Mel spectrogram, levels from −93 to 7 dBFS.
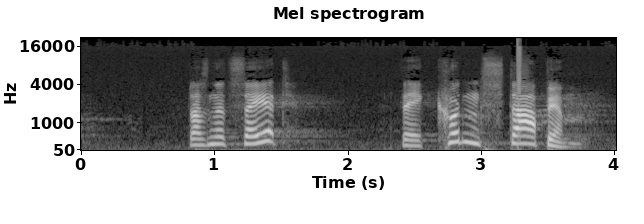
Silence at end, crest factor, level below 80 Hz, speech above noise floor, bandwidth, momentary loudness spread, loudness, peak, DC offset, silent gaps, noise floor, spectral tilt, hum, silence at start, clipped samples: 0.25 s; 20 dB; -48 dBFS; 36 dB; over 20 kHz; 10 LU; -17 LUFS; 0 dBFS; under 0.1%; none; -53 dBFS; -4 dB/octave; none; 0.8 s; under 0.1%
